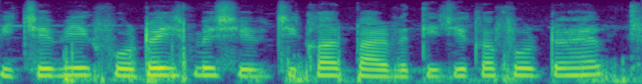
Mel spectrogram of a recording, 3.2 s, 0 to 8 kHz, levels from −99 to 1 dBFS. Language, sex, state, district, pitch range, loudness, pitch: Hindi, female, Jharkhand, Deoghar, 205-220 Hz, -17 LUFS, 215 Hz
